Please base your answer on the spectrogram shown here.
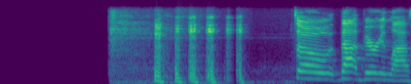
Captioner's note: laugh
